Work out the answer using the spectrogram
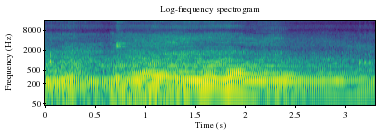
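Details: Toyota Vios dual VVT-i that had hard starting, low power and stalling while driving, now on a post-repair road test: the engine note climbs smoothly and evenly under throttle with no stumble, miss or hesitation. It pulls cleanly.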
